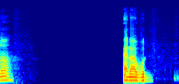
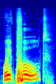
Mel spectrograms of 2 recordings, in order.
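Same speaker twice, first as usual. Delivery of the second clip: excited reveal; 6 semitones higher, 7 dB louder than usual. Real, not acted.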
